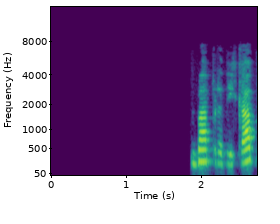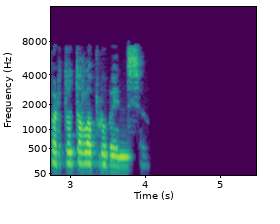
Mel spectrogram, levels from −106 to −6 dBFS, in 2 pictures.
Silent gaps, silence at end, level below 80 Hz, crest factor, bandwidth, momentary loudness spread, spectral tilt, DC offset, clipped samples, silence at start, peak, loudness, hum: none; 1.55 s; -68 dBFS; 24 dB; 7.8 kHz; 8 LU; -3.5 dB/octave; under 0.1%; under 0.1%; 1.85 s; -4 dBFS; -24 LUFS; none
